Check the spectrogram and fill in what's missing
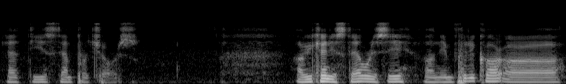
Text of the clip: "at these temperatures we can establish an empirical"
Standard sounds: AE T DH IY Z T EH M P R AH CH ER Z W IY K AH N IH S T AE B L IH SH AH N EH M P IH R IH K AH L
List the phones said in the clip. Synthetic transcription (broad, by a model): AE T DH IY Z T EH M P R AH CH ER S W IY K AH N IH S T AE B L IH S AH N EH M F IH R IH K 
